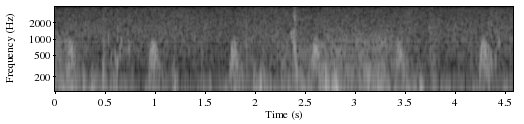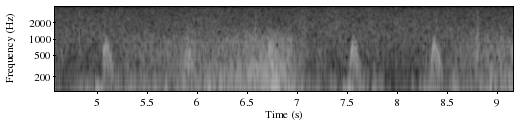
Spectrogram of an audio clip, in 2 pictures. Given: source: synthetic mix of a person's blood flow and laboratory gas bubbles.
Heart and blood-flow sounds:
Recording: Doppler ultrasound of blood flow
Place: subclavian vein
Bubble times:
0.39-0.76 s: bubbles
2.24-2.32 s: bubbles
2.34-2.49 s: bubbles
4.30-4.46 s: bubbles
4.79-4.84 s: bubbles
From the record:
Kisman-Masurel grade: 121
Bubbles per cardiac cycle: 1 to 2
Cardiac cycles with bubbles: 10 to 50%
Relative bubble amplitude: barely perceptible (0.100 to 0.250)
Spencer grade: 2 (many but less than half of the cardiac periods contain bubble signals, singularly or in groups)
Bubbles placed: anywhere in the cardiac cycle

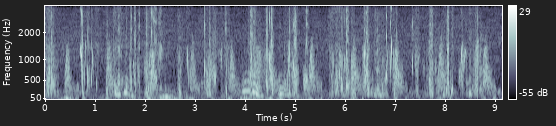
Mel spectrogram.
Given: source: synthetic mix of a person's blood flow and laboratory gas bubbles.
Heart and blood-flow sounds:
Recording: Doppler ultrasound of blood flow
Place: subclavian vein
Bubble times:
0.00-0.28 s: bubbles
0.68-1.06 s: bubbles
1.18-1.57 s: bubbles
1.59-1.90 s: bubbles
1.96-2.36 s: bubbles
2.62-2.75 s: bubbles
2.80-2.90 s: bubbles
3.15-3.44 s: bubbles
3.50-3.54 s: bubbles
3.57-3.69 s: bubbles
4.04-4.59 s: bubbles
4.74-5.08 s: bubbles
5.14-5.31 s: bubbles
5.66-6.22 s: bubbles
6.31-7.05 s: bubbles
7.30-7.49 s: bubbles
7.53-8.18 s: bubbles
8.26-8.76 s: bubbles
From the record:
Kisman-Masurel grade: 332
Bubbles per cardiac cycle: rolling drumbeat, 9 or more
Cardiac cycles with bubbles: 50 to 99%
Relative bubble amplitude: moderate (0.250 to 0.450)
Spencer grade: 3 (all of the cardiac periods contain showers or single bubble signals, but not dominating or overriding the cardiac motion signals)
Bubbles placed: anywhere in the cardiac cycle

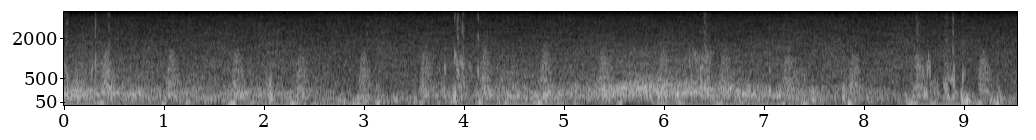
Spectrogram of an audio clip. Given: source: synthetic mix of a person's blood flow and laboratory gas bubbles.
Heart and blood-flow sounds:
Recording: Doppler ultrasound of blood flow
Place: subclavian vein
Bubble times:
0.00-0.07 s: bubbles
0.13-0.21 s: bubbles
0.24-0.49 s: bubbles
3.75-4.28 s: bubbles
6.22-6.57 s: bubbles
7.03-7.09 s: bubbles
7.12-7.18 s: bubbles
7.29-7.44 s: bubbles
8.46-9.05 s: bubbles
From the record:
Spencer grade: 2 (many but less than half of the cardiac periods contain bubble signals, singularly or in groups)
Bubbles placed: anywhere in the cardiac cycle

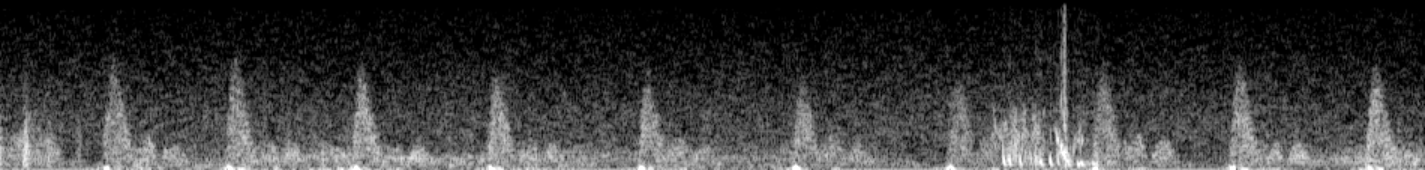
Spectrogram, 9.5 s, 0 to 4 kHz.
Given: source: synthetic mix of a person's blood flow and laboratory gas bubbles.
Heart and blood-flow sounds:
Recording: Doppler ultrasound of blood flow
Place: subclavian vein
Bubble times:
6.61-7.34 s: bubbles
From the record:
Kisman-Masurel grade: 212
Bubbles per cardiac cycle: several, 3 to 8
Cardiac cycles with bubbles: 1 to 10%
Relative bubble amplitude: moderate (0.250 to 0.450)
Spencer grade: 1 (occasional bubble signal discernible with the cardiac motion signal, with majority of cardiac periods free of bubbles)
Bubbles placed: anywhere in the cardiac cycle

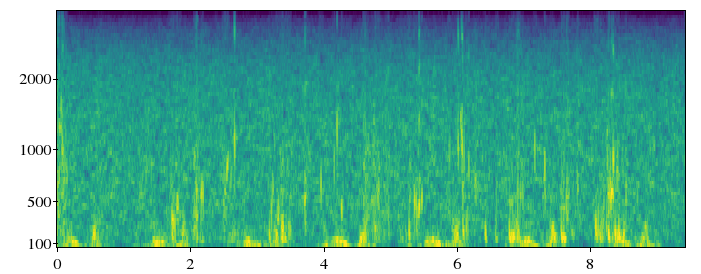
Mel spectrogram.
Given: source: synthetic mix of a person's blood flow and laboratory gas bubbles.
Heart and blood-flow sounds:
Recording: Doppler ultrasound of blood flow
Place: precordium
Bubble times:
0.00-0.19 s: bubbles
1.69-1.89 s: bubbles
2.04-2.26 s: bubbles
2.48-2.72 s: bubbles
3.17-3.54 s: bubbles
3.70-3.85 s: bubbles
3.93-4.01 s: bubbles
4.13-4.34 s: bubbles
4.61-5.05 s: bubbles
5.14-5.53 s: bubbles
5.88-6.34 s: bubbles
6.41-6.50 s: bubbles
6.58-6.66 s: bubbles
6.77-7.05 s: bubbles
7.15-7.22 s: bubbles
7.30-7.38 s: bubbles
7.55-7.85 s: bubbles
8.06-8.59 s: bubbles
From the record:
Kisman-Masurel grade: 333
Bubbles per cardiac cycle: rolling drumbeat, 9 or more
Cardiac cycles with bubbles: 50 to 99%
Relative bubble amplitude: loud (0.450 to 0.775)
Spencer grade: 3 (all of the cardiac periods contain showers or single bubble signals, but not dominating or overriding the cardiac motion signals)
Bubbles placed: anywhere in the cardiac cycle

